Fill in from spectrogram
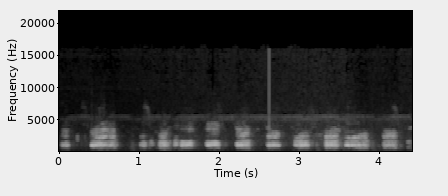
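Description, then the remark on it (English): A rapid series of harsh, nasal honking calls, roughly a dozen in quick succession, goose-like and fairly loud, as greater flamingos chatter together with no voices present. “Greater flamingos that have a larger repertoire of dance moves are considered more attractive, and the best dancers tend to pair up.”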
